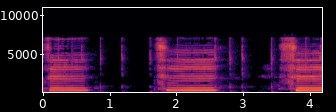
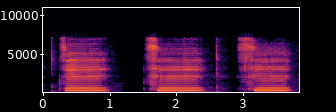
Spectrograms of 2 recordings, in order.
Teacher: 혀끝을 윗니 뒷면에 붙여서 대면서 내는 소리다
